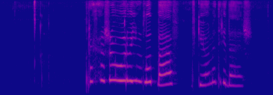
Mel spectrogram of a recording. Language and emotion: Russian, positive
